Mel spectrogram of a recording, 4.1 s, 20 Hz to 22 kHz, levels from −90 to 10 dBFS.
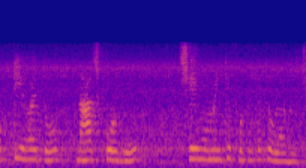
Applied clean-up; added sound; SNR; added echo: none; Mechanical fan; 12 dB; reverberation time 0.8 s.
